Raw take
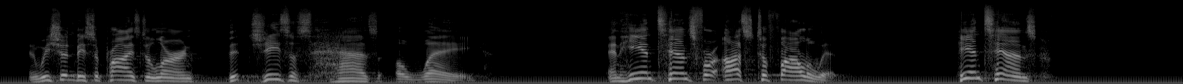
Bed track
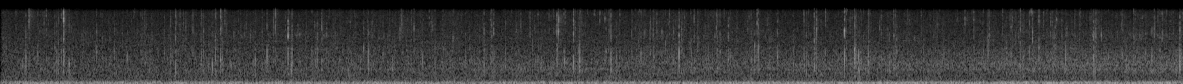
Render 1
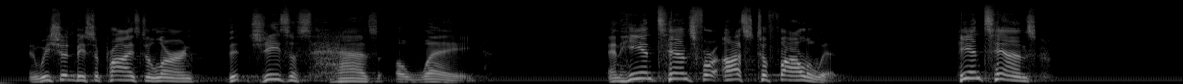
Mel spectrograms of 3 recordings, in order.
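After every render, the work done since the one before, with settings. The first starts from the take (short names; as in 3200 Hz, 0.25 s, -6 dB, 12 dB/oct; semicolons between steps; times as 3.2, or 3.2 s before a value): de-hum 60 Hz, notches 2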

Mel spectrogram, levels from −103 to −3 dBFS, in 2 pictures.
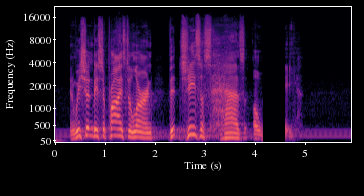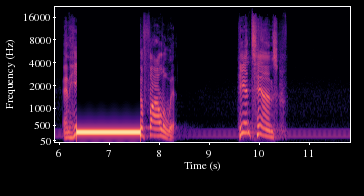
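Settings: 4.14–4.6 mute; 6.34–7.62 bleep 302 Hz -8.5 dBFS; 8.29–9.71 fade in equal-power, from -16 dB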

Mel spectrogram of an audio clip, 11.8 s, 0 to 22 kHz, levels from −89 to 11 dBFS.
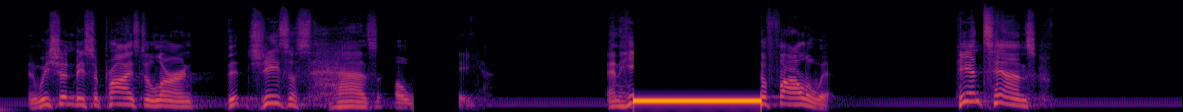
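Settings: gain -2.5 dB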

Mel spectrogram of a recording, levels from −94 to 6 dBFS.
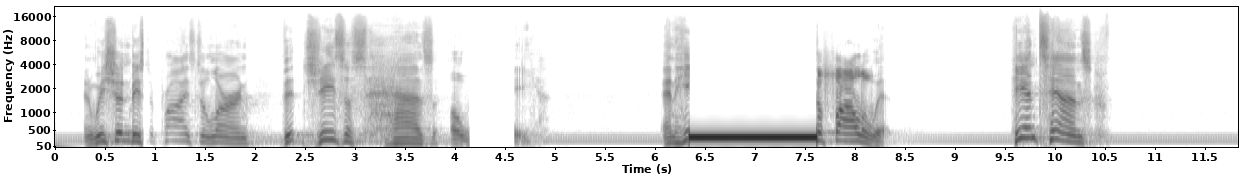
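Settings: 0.88–2.32 fade in linear; 7.63–8.18 synth low-pass 3000 Hz, resonance Q 14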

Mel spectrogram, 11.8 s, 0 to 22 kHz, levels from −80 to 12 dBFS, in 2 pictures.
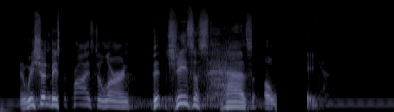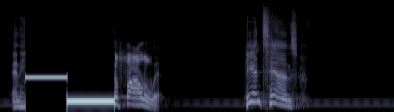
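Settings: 6.28–6.91 bleep 1380 Hz -22 dBFS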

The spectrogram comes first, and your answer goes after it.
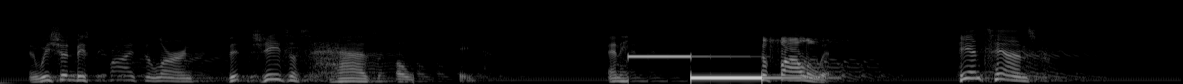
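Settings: air absorption 350 m; feedback echo 0.198 s, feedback 57%, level -20.5 dB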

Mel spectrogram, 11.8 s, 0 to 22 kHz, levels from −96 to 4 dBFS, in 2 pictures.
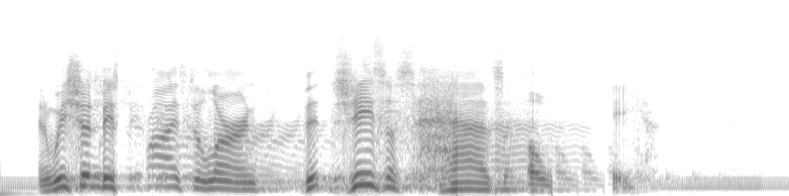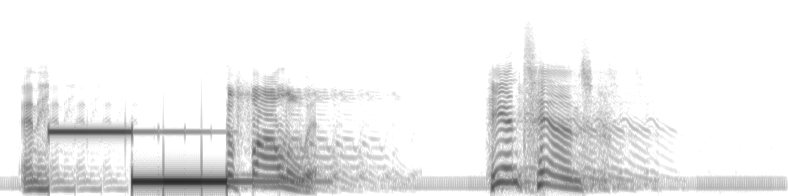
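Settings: random-step tremolo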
